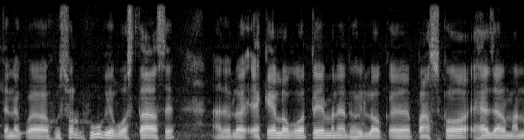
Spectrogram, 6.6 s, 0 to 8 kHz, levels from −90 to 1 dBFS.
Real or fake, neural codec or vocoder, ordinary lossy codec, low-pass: fake; codec, 16 kHz, 16 kbps, FunCodec, trained on Chinese and English, 50 frames a second; none; none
